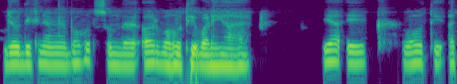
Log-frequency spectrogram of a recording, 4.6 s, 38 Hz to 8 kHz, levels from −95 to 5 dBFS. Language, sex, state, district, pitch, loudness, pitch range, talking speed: Hindi, male, Bihar, Lakhisarai, 140 Hz, -18 LUFS, 130-145 Hz, 210 wpm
